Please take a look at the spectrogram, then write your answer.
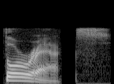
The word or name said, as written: thorax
